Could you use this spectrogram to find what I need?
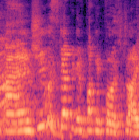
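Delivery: ordinary talk, nothing marked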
